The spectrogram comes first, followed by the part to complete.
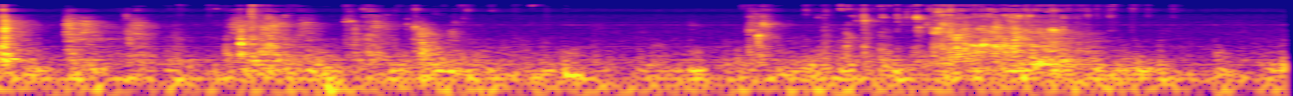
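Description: Compressed coconut coir brick soaking up water in a plastic bin: faint small crackles and water sounds as the brick takes in the water and swells, with a brief louder stretch of soft rushing noise about five seconds in.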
